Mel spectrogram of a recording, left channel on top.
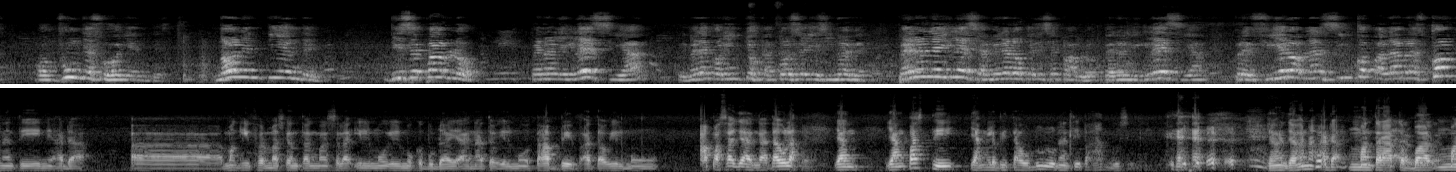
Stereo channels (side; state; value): both; different; correlation 0.01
